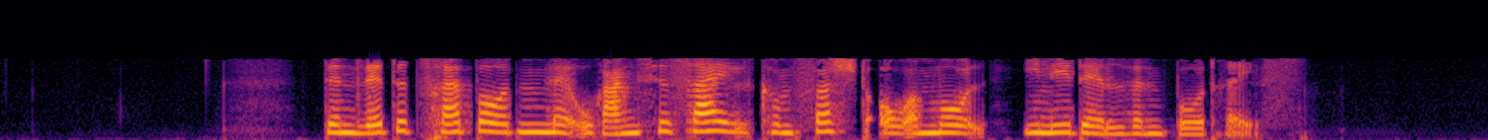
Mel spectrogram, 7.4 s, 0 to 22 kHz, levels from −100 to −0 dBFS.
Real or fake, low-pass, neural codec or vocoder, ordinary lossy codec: fake; 7.2 kHz; autoencoder, 48 kHz, 32 numbers a frame, DAC-VAE, trained on Japanese speech; AAC, 16 kbps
